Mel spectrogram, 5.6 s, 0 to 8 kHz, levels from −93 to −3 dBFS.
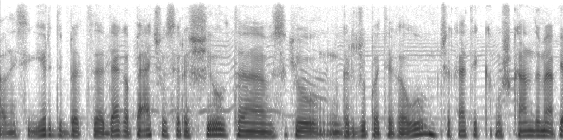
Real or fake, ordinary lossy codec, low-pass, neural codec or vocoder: real; Opus, 24 kbps; 7.2 kHz; none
